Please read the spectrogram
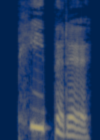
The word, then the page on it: Pìobaire: Scotland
